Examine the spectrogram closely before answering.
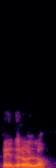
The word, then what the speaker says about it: Pedrollo: Pueden buscar Pedrolo, se escribe Pedrollo con doble L.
